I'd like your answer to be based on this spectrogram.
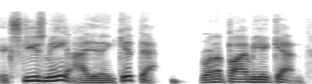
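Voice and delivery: New York accent, full of sass, acted out. Retelling a movie scene, imitating Ann's New York sass. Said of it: "with her, you know, New York type of attitude and sass".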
